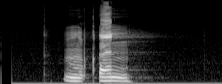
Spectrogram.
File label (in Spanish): "caliente", sipakapense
